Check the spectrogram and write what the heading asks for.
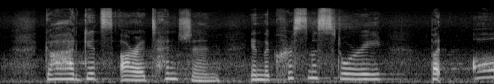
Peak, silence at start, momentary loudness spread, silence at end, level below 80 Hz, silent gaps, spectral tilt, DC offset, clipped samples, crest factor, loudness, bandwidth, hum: -4 dBFS; 0.05 s; 13 LU; 0 s; -66 dBFS; none; -3.5 dB/octave; under 0.1%; under 0.1%; 18 dB; -21 LUFS; 15 kHz; none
